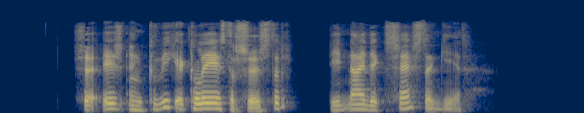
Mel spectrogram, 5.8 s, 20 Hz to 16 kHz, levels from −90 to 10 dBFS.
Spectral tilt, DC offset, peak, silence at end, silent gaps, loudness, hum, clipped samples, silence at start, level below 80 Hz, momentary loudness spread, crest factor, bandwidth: -4 dB/octave; under 0.1%; -2 dBFS; 1.2 s; 2.99-3.29 s; -19 LUFS; none; under 0.1%; 0.75 s; -58 dBFS; 14 LU; 20 dB; 8.2 kHz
